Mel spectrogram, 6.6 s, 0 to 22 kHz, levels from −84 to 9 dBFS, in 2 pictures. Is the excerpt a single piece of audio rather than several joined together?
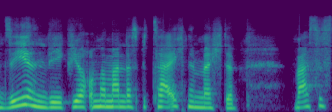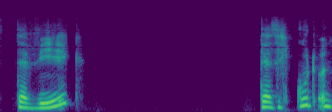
yes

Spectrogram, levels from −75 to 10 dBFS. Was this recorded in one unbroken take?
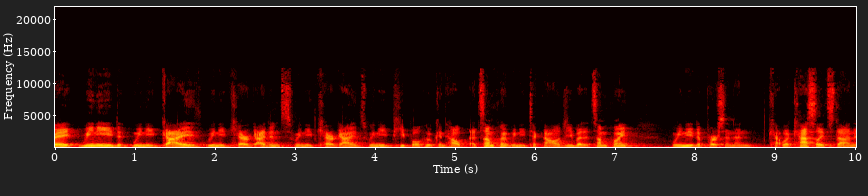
yes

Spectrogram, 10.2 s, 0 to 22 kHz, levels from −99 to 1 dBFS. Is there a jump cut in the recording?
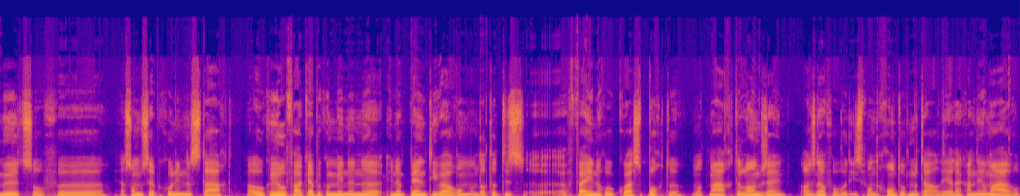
yes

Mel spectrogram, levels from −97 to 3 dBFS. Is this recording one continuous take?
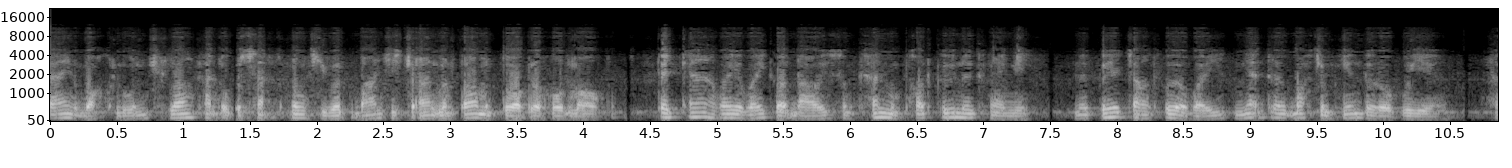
yes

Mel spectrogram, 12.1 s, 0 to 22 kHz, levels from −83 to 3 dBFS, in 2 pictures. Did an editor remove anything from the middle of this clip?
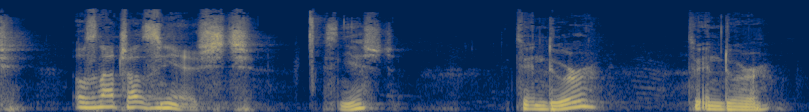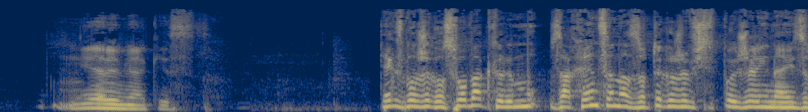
no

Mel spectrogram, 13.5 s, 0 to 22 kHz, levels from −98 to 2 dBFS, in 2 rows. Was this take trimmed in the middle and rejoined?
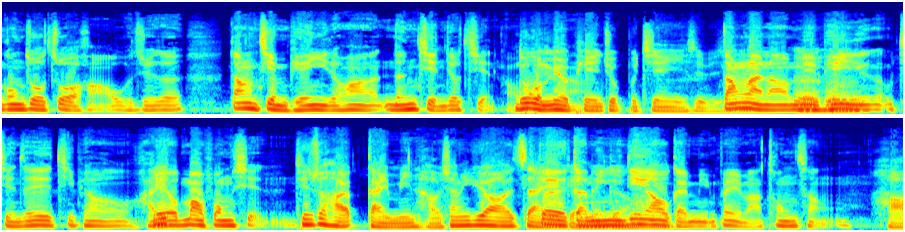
no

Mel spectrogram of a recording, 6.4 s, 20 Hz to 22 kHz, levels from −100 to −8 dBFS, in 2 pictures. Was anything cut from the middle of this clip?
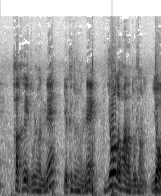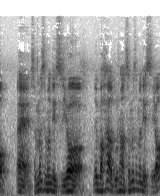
yes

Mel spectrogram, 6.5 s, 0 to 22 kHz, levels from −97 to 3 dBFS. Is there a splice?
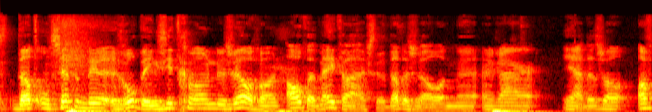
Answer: no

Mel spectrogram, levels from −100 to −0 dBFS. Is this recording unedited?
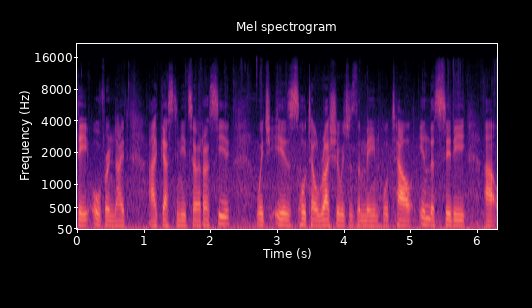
no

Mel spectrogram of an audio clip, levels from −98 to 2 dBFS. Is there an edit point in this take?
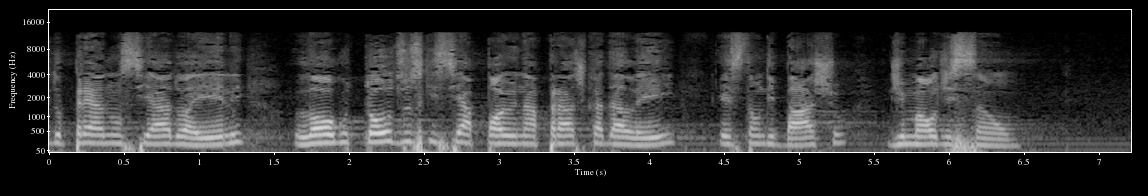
no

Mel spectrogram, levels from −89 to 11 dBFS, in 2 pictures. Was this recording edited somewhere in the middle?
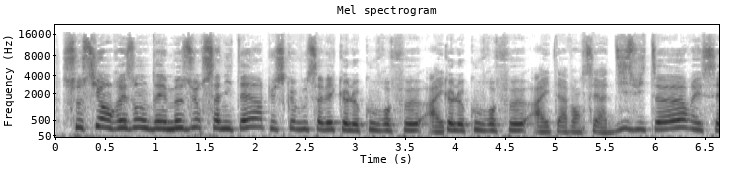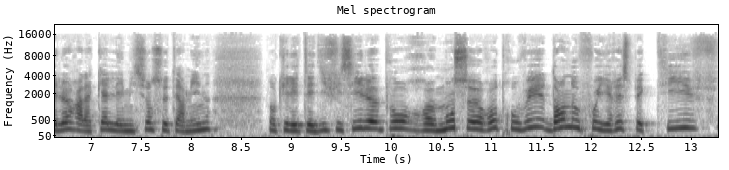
yes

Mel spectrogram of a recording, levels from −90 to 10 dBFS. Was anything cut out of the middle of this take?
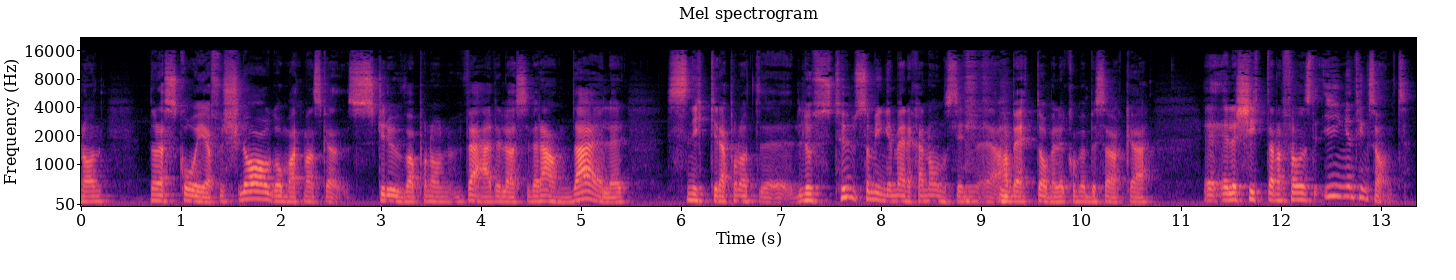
no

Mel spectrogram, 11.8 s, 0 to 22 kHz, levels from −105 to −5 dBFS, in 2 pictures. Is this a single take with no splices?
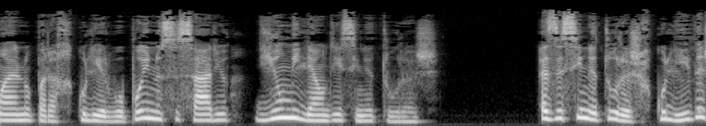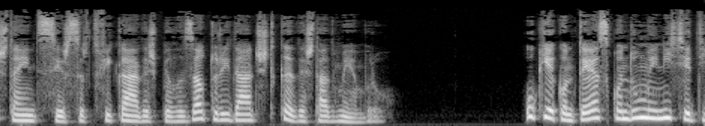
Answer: yes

